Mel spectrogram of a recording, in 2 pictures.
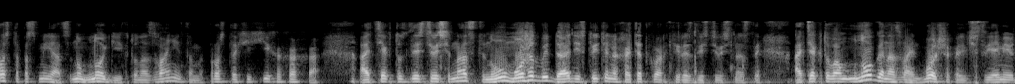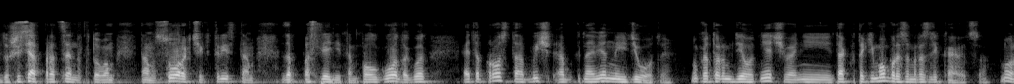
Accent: Latvia; Я сам из Латвии, страна Латвия.

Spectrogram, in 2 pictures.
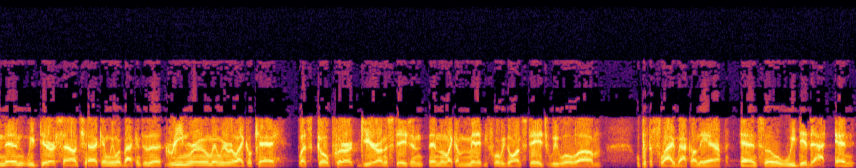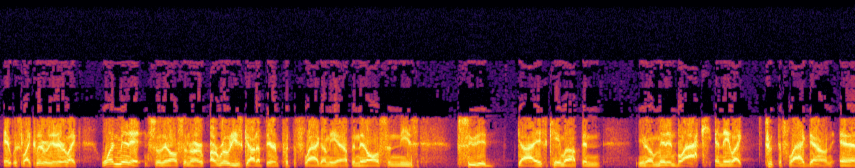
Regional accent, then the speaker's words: Irvine, California, United States; I grew up in Irvine, and I played on a football team there.

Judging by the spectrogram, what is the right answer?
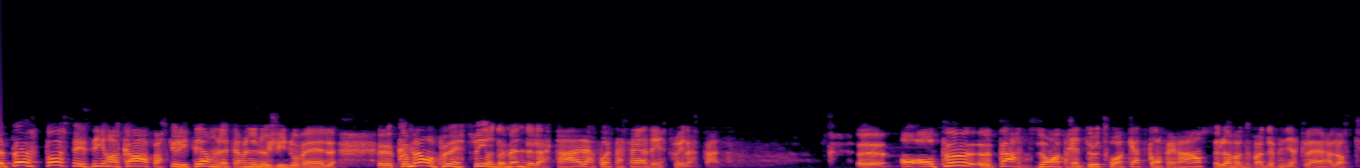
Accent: Quebec, Canada; ce n'est pas parce que je suis Québécois que je le dis.

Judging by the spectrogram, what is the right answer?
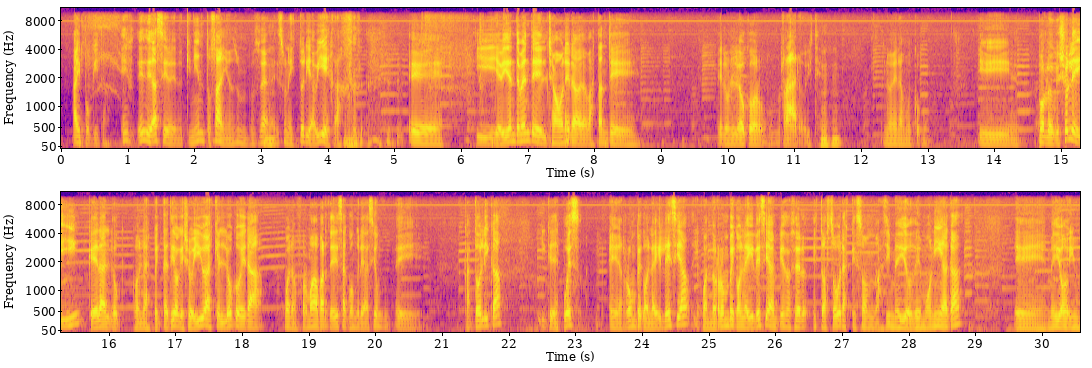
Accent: Argentina; No, yo no soy cubano, soy argentino. Nunca he conocido Cuba y no me gusta como cubano.

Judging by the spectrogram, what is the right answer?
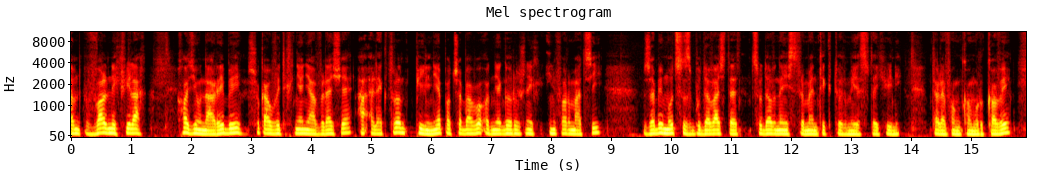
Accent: Bogucice, Lesser Poland, Poland; moje dzieciństwo w tym krajobrazie, Bogucice, to jest Podkarpacie, przecudny pejzaż pagórkowaty pod Wieliczką

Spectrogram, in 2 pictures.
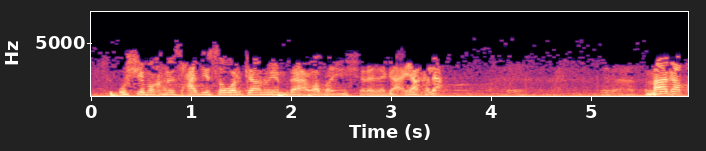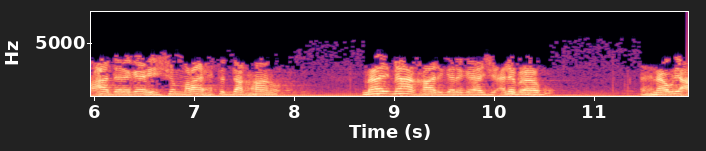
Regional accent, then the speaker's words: Mauritania; عندنا احنا موريتاني

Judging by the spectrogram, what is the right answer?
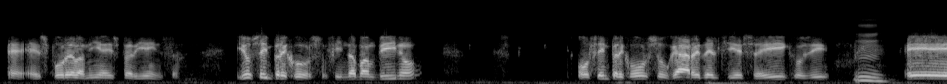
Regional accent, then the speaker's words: Lodi, Lombardy, Italy; Io telefono, sono di Lodi, però telefono dall'autostrada

